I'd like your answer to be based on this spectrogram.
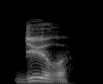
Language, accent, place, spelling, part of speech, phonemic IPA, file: French, France, Lyon, durent, verb, /dyʁ/, LL-Q150 (fra)-durent.wav
- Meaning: 1. third-person plural present indicative/subjunctive of durer 2. third-person plural past historic of devoir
